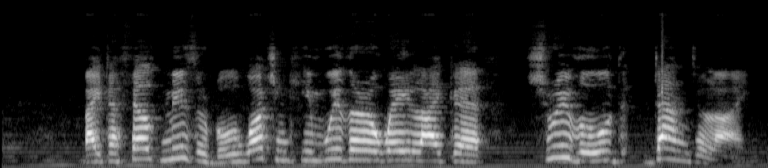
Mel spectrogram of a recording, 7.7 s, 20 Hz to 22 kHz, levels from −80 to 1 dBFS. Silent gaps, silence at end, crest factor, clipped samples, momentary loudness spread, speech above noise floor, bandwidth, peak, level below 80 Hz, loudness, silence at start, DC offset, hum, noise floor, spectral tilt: none; 0.25 s; 16 dB; under 0.1%; 12 LU; 36 dB; 7.8 kHz; -2 dBFS; -56 dBFS; -17 LUFS; 0.85 s; under 0.1%; 50 Hz at -55 dBFS; -52 dBFS; -5 dB/octave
